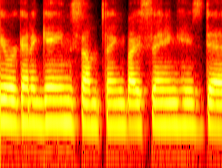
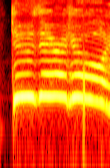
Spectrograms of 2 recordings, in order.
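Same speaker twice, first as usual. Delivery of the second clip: high, eager mock request; imitating eager boys; 11 semitones higher, 4 dB louder than usual. Boys begging him to do a game voice, imitated eagerness. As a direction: plead like an excited fan.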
